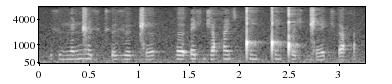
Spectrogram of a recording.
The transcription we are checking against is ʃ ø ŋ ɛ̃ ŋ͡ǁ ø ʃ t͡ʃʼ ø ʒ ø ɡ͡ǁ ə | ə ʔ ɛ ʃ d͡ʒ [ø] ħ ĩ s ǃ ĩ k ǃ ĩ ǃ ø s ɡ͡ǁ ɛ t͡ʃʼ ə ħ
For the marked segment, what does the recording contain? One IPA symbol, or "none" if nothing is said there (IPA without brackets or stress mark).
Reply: ɛ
